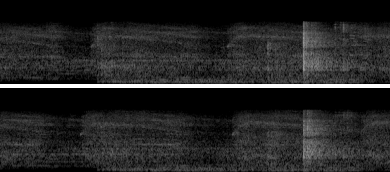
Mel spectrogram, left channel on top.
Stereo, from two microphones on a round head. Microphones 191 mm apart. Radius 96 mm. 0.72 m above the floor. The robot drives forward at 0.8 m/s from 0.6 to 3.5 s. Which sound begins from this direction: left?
Tearing paper, at 1.0 s.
